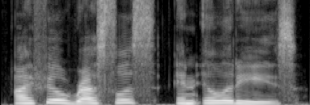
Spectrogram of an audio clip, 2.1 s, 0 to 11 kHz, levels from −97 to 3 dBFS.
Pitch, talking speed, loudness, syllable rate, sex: 240 Hz, 205 wpm, -15 LUFS, 4.8 syllables/s, female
